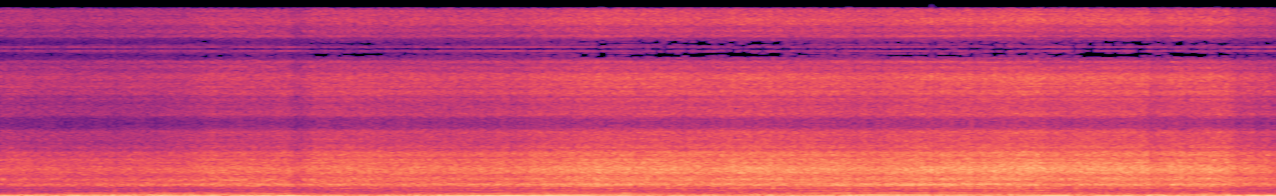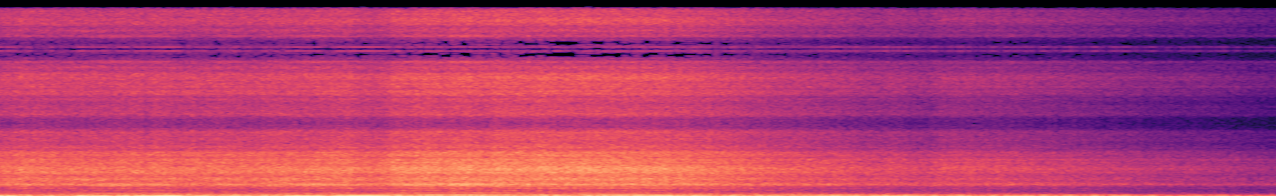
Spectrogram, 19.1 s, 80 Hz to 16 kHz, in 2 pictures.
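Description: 2004 Subaru Impreza WRX's turbocharged flat-four engine running hard through an autocross run, with wind rushing over the car. The sound fades away over the last few seconds as the car slows.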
